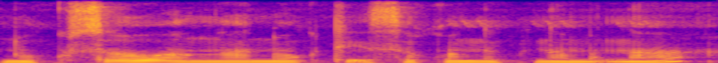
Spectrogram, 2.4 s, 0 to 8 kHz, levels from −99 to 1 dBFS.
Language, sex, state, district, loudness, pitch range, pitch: Garo, male, Meghalaya, West Garo Hills, -18 LUFS, 135-155 Hz, 145 Hz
